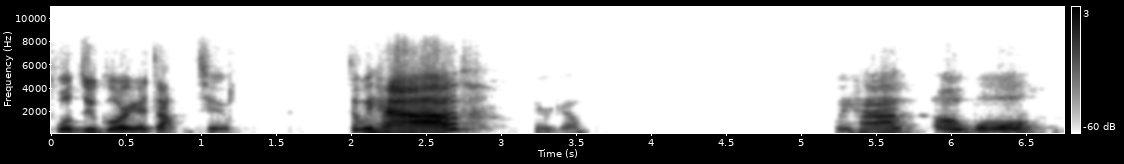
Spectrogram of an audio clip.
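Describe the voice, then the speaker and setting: A woman teacher reading a novel aloud to her class in an animated way, with chatty asides. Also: high-pitched. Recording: dull lo-fi audio.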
